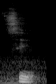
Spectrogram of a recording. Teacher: 센 입천장이면서 파찰음인 거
